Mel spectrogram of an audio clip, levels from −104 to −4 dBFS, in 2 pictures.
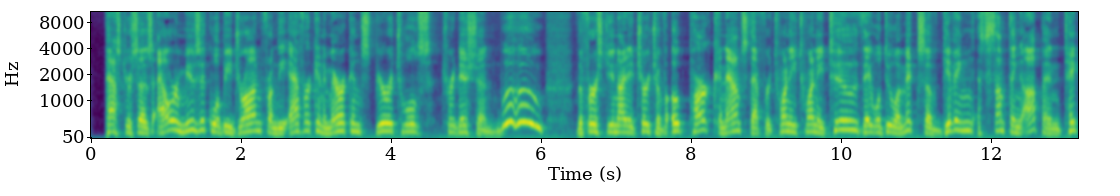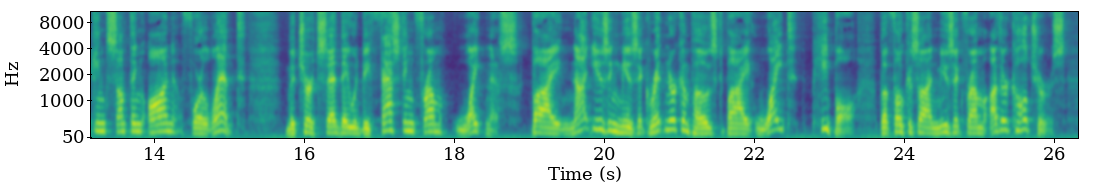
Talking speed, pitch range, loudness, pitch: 150 wpm, 155-210 Hz, -17 LUFS, 185 Hz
